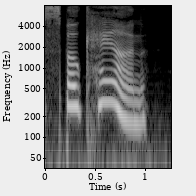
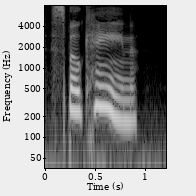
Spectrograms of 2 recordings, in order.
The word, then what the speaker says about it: Spokane: The correct pronunciation is Spokane, not Spokane.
